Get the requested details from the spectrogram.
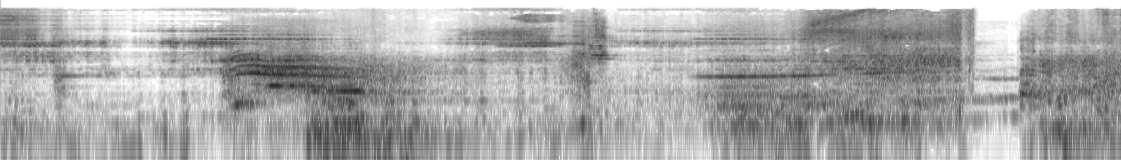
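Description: A magical energy blast whooshes and crackles.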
